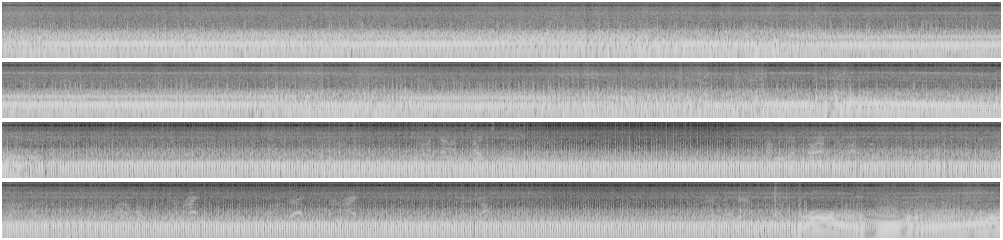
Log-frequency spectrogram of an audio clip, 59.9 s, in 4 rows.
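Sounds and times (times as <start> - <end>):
motorcycle engine: 0.0 - 59.9.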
